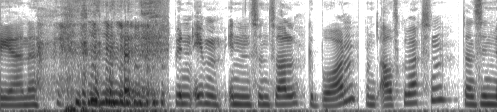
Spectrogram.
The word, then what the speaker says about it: Sundsvall: Du bist in Schweden aufgewachsen, in Sundsvall, habe ich das richtig ausgesprochen, ja.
